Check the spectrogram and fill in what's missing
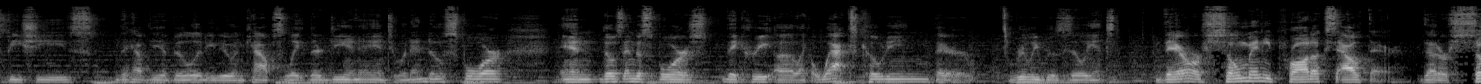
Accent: San Diego, California, United States; now in Oklahoma, United States; I'm from San Diego, but I currently reside in Oklahoma.

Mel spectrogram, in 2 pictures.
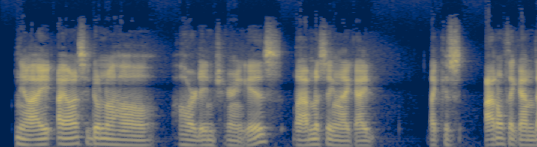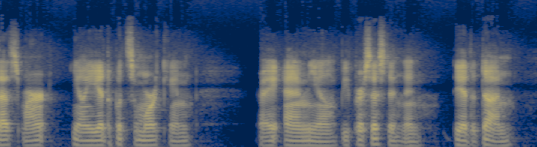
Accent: Canada; Canada's bilingual, we speak English and French

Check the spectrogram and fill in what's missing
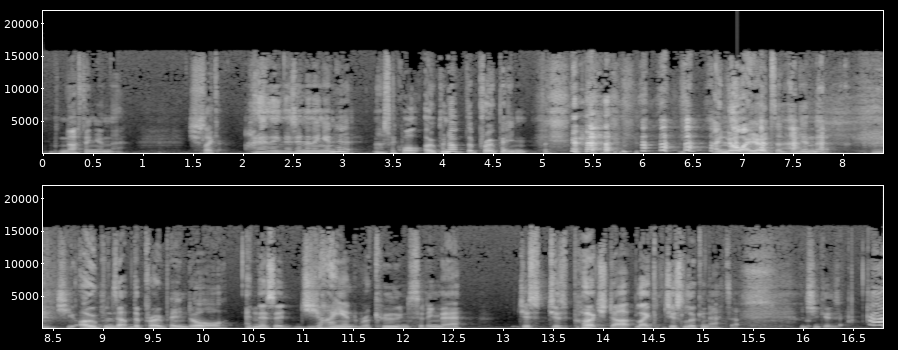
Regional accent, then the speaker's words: England, United Kingdom; now in Southern California, United States; I grew up in England where it's bunny rabbits and squirrels

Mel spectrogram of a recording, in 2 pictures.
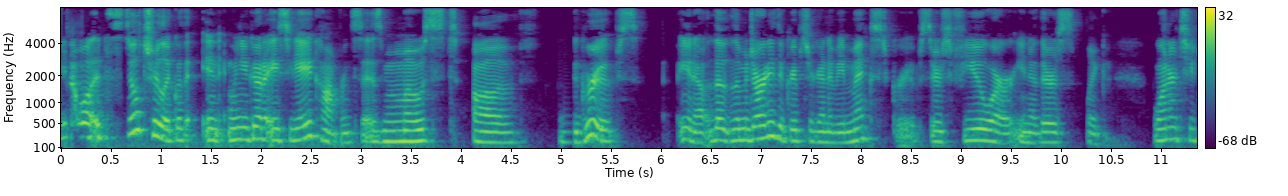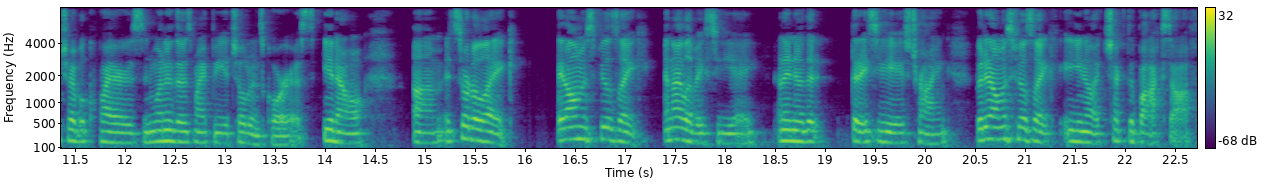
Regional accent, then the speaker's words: Georgia, United States; moved away as an adult; I grew up in Georgia

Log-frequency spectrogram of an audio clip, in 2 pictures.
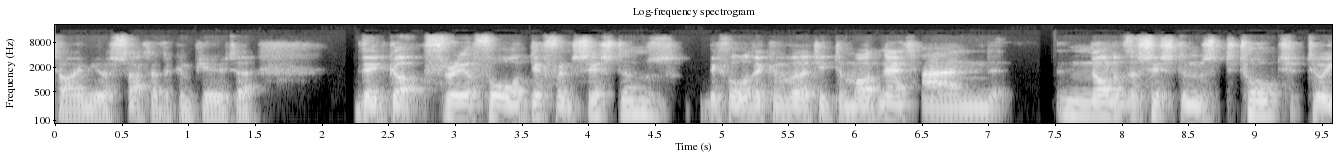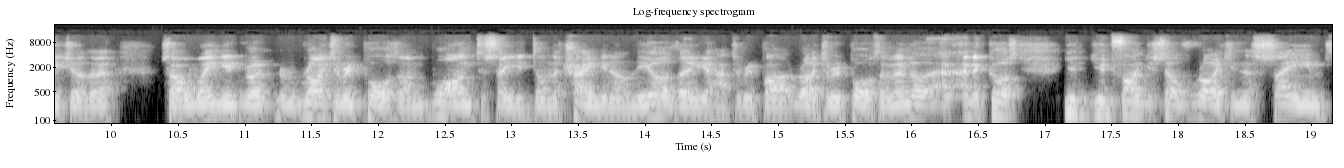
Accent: Midlands, United Kingdom; moved away; my hometown in the Midlands

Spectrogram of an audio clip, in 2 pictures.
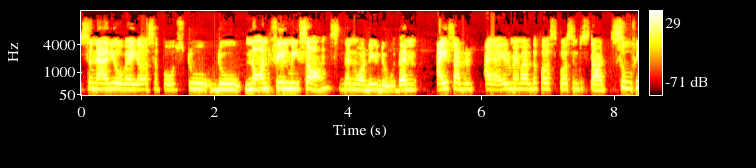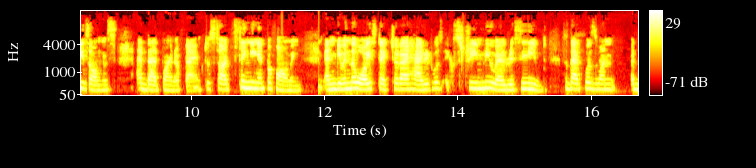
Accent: Lucknow, Uttar Pradesh, India; moved away as an adult; I am originally from Lucknow

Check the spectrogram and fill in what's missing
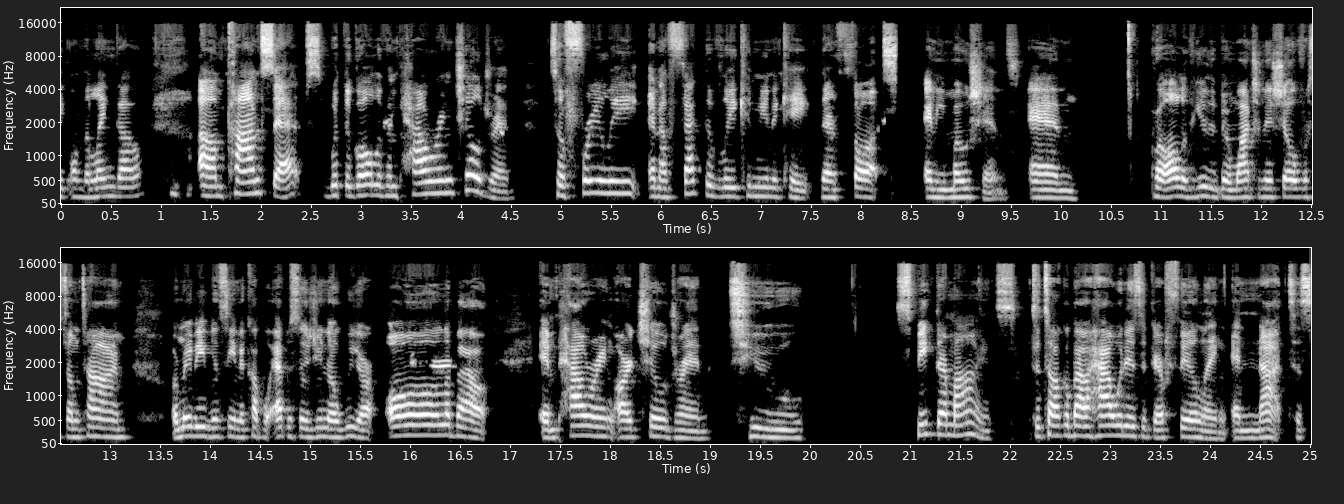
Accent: East Coast, United States; moved away; also born or lived in Philadelphia; I'm from the East Coast. So in Philly, I worked for an ombudsman

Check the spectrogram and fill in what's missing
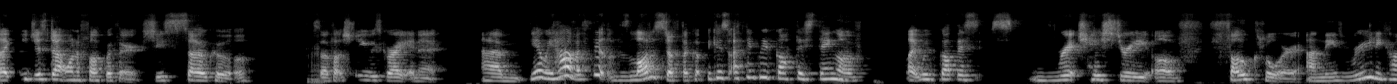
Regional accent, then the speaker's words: Wicklow, Leinster, Ireland; also born or lived in Dublin; I am Irish. I grew up in Wicklow. I went to school in Dublin.

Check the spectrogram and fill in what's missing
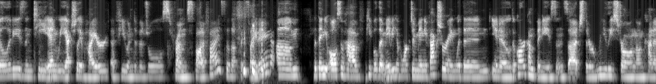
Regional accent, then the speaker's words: Seattle, Washington, United States; moved away as an adult; now in Germany; I do come from the US, if you can't tell from the accent. So I relocated from Seattle, Washington, 2.5 years ago to Germany.

